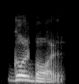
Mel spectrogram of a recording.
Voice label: "goalball", Indian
